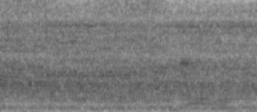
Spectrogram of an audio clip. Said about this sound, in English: the place I'm staying at has a noise machine.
